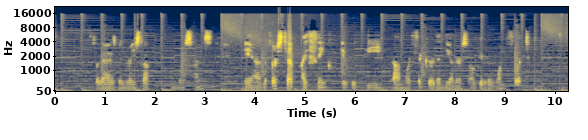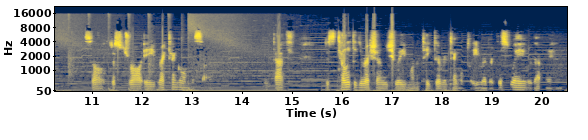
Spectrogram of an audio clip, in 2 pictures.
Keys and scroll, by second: 5.5 r, 11.3 r.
